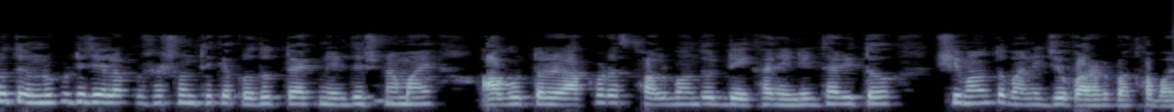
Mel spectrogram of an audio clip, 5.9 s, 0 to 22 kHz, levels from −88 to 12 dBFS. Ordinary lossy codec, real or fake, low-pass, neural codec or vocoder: none; real; 7.2 kHz; none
